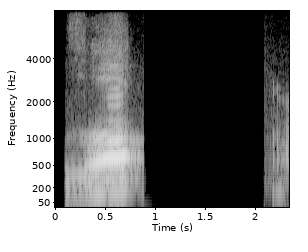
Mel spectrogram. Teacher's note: জ, এই হরফটিও 1 আলিফ পরিমাণ লম্বা হবে, জিহ্বার আগা উপরের দাঁতের আগায় লাগবে, নরম হবে, মোটা হবে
